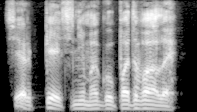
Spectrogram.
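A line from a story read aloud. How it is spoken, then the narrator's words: Muttering. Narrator (Russian): пробормотал он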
